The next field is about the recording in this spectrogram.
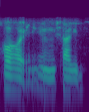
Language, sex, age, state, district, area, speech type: Manipuri, male, 18-30, Manipur, Kangpokpi, urban, conversation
